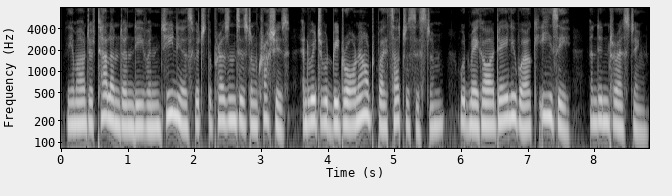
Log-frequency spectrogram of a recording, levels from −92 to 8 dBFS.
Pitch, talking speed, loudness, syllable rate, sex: 180 Hz, 205 wpm, -16 LUFS, 5.4 syllables/s, female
